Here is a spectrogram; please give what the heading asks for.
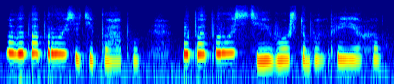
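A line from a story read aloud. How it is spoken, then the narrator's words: Impatient plaintive pleading. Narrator (Russian): С еще большим нетерпением умоляла жалобным голоском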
